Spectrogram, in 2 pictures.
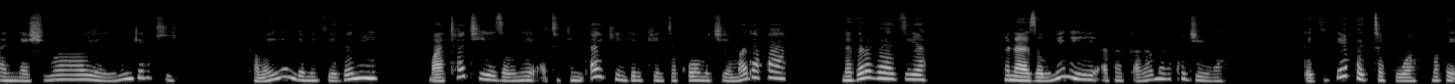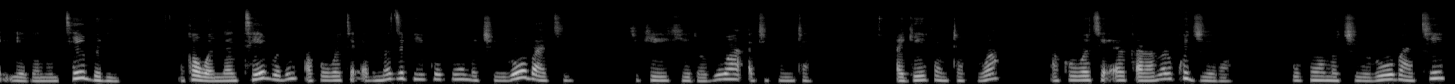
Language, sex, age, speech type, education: Hausa, female, 15-29, spontaneous, tertiary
